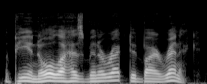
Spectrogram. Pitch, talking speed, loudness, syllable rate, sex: 145 Hz, 205 wpm, -16 LUFS, 6.1 syllables/s, male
